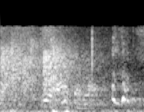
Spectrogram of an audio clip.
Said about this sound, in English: I just want to give her a good applause for her.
